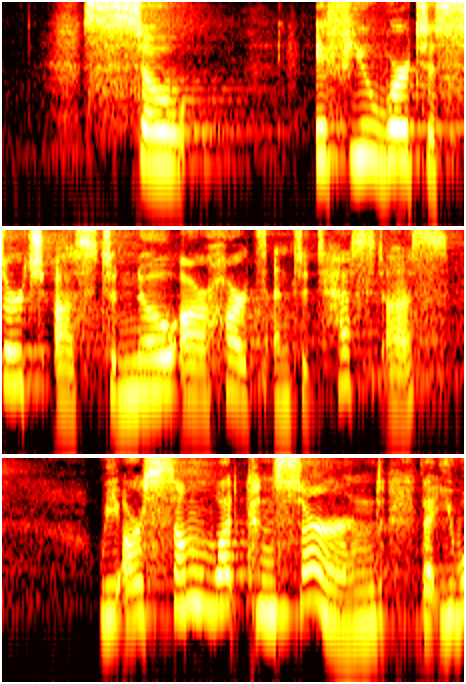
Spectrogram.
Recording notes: Live stream from the sanctuary of Mayflower Congregational UCC Church in Oklahoma City.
